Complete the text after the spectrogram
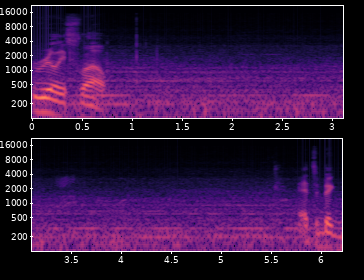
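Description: A machine engine hums steadily nearby.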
